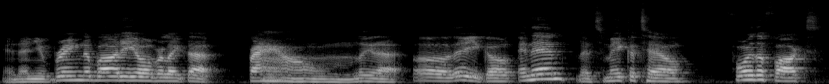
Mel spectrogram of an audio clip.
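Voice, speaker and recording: Upbeat high-voiced man teaching kids to draw. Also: lively intonation, unhurried, a bit bright. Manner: upbeat, sing-song, adds playful sound effects. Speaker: drawing teacher for children. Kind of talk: step-by-step children's drawing tutorial.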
